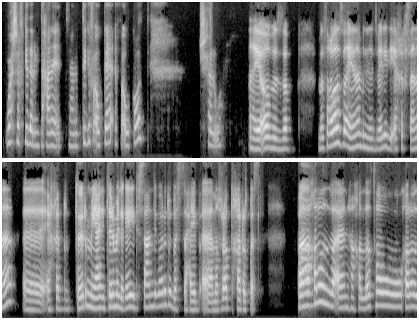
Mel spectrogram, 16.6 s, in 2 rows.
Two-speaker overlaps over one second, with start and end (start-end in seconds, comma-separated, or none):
none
